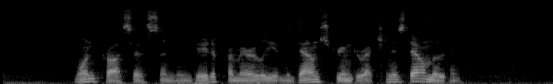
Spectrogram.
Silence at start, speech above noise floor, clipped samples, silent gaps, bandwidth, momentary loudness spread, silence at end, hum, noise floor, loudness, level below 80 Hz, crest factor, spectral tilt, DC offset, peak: 0.05 s; 26 dB; under 0.1%; none; 16 kHz; 7 LU; 0.45 s; none; -61 dBFS; -36 LUFS; -58 dBFS; 18 dB; -5.5 dB/octave; under 0.1%; -18 dBFS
